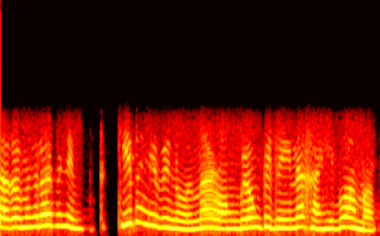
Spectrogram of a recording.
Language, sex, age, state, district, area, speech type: Assamese, female, 30-45, Assam, Lakhimpur, rural, conversation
